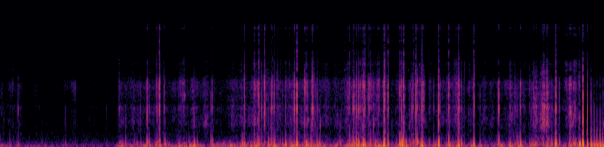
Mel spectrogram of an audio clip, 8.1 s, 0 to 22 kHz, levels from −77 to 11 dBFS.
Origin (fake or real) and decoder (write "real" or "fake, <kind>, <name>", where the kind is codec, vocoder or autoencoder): real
